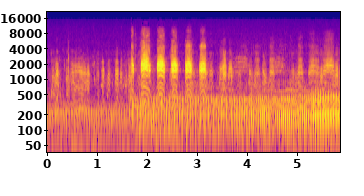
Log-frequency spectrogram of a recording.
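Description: A flock of Alabio ducks quacking: many short calls, with a run of about five loud quacks about two seconds in.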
